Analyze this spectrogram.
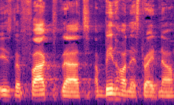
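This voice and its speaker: Fairly slow speech with ordinary pitch variation, over noticeable background noise. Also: man. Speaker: church choir member. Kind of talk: interactive church service sharing.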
